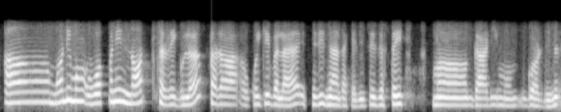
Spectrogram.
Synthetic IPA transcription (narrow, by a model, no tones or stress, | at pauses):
ʌmʌnimʌwʌk̚pʌninʌtt͡sʰreɡulʌrt̪ʌɾʌkojkʌjbelaesʌɾid͡zãd̪akʰeɾit͡saĩd͡zʌst̪ʌjmʌɡaɽimʌɡʌrd̪inʌ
